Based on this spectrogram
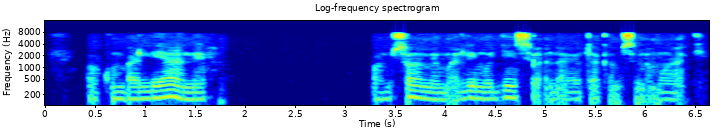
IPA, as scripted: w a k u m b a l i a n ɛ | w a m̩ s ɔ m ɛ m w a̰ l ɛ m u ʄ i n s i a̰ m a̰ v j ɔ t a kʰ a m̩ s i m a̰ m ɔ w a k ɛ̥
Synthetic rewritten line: w a k u m b a l i a n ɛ | w a m̩ s ɔ m ɛ m w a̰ l i m u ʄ i n s i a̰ n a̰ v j ɔ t a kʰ a m̩ s i m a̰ m ɔ w a k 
